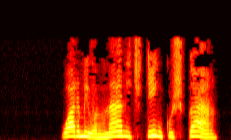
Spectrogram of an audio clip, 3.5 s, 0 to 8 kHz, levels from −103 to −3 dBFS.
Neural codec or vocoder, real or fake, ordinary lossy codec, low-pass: codec, 16 kHz, 0.8 kbps, ZipCodec; fake; MP3, 24 kbps; 7.2 kHz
